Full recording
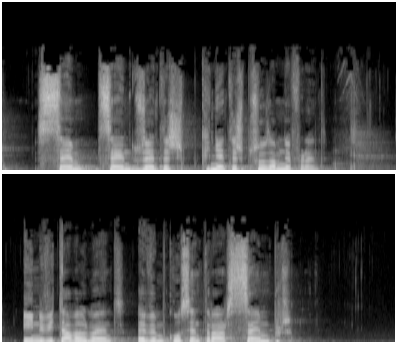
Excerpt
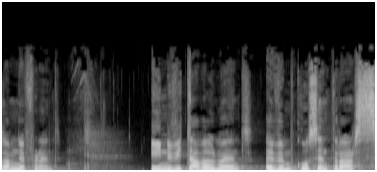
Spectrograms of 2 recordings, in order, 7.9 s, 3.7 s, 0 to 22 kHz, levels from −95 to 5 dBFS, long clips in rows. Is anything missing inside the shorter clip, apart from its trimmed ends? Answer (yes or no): no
